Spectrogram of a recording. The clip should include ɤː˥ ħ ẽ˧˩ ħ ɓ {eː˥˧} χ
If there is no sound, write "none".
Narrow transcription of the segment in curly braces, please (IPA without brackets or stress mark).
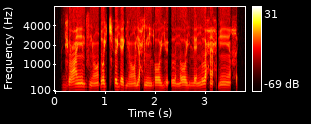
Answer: ẽː˥˧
